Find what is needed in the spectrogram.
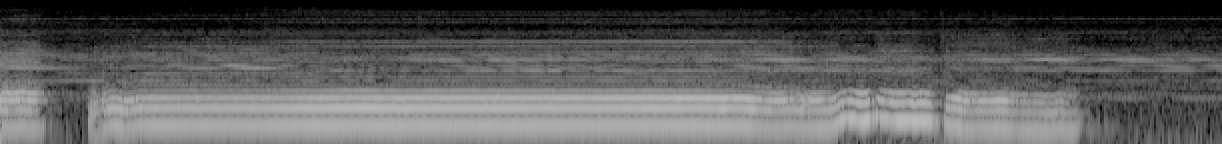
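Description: A male voice singing Dhrupad alap. After a short break about a second in, he holds one long steady note, bends the pitch up and back down near the ninth second, and stops about a second before the end.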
